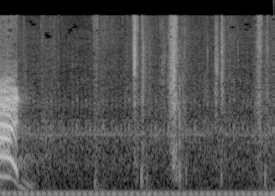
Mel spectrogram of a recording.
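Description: Footsteps run across gravel.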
